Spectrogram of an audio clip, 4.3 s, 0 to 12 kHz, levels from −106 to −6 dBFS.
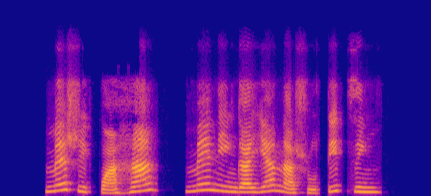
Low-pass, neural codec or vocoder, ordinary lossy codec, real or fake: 7.2 kHz; none; Opus, 32 kbps; real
